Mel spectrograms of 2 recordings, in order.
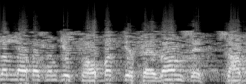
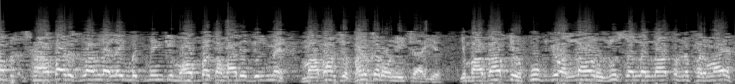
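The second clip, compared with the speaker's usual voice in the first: ordinary talk, nothing marked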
